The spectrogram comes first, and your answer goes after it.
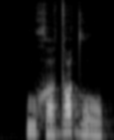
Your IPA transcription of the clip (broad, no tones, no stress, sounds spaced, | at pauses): u x ɐ d ɑ d̪ o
